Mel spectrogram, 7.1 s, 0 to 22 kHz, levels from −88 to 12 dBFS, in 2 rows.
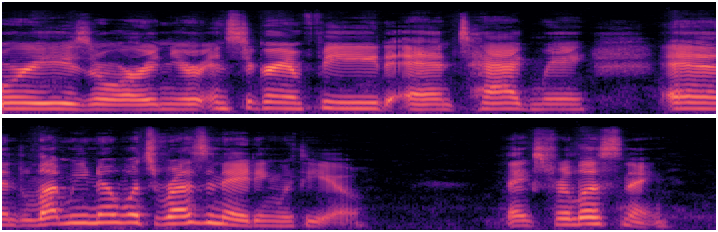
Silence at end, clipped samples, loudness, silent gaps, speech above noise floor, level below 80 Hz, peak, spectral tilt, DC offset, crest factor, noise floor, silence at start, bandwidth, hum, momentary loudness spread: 0.25 s; under 0.1%; -18 LUFS; none; 43 dB; -64 dBFS; -2 dBFS; -2.5 dB/octave; under 0.1%; 16 dB; -63 dBFS; 0 s; 15.5 kHz; none; 12 LU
